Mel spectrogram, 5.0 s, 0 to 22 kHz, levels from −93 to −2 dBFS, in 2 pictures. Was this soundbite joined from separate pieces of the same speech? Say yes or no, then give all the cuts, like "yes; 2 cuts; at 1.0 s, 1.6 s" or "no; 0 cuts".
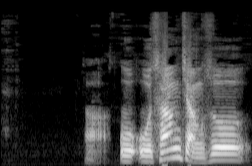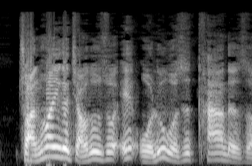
yes; 2 cuts; at 1.1 s, 2.6 s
